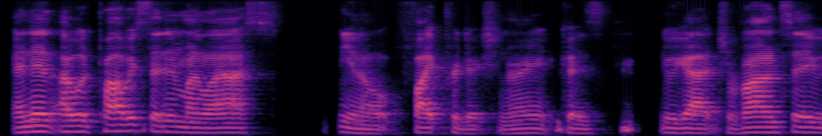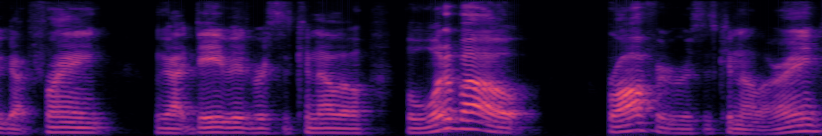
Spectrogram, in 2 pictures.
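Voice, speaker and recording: Interviewing a boxer in a relaxed, talkative way, this man speaks at a measured pace in a fairly low, pushed, bright voice. His speech is packed with fillers, and he keeps asking "right?"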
